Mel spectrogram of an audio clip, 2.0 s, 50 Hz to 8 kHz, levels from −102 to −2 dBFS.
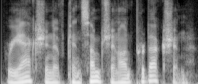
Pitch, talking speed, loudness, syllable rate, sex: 95 Hz, 150 wpm, -16 LUFS, 5.6 syllables/s, male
